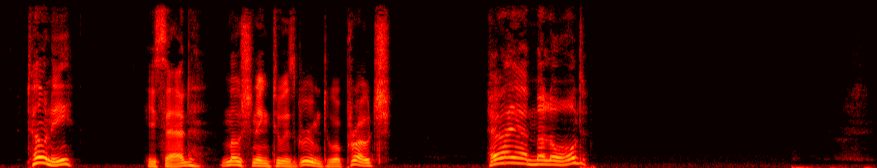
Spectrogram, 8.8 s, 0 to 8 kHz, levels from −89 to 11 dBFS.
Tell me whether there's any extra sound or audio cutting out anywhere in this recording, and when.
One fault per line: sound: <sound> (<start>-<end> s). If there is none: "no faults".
no faults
